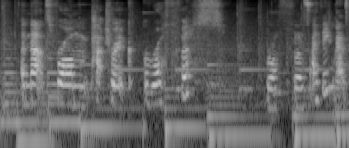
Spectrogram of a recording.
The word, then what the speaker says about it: Rothfuss: Rothfuss, I think that's how you say it, Rothfuss.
